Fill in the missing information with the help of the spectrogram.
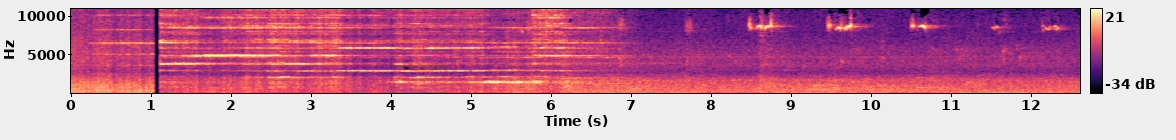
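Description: R160A subway train's wheels squealing as it rolls slowly round a curve into the station: a chord of several steady high squeals for the first half, then the rumble of wheels on rail with short high chirps. Before that, a brief steady low hum from a train standing at the platform, cut off about a second in.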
